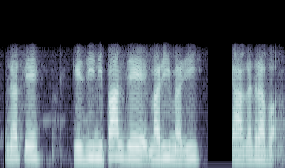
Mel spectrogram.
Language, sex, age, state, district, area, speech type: Manipuri, female, 60+, Manipur, Imphal West, urban, conversation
